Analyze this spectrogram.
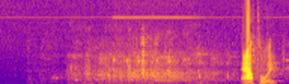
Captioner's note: audience laughs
